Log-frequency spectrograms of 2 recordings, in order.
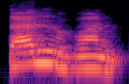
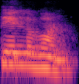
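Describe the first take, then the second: First: The first vowel is an 'a' sound. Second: The first vowel is an 'i' sound. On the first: The speaker calls it right. "यहाँ पे जबर होती है" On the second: The speaker calls it wrong. "Not तिलवन"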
